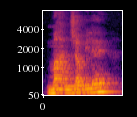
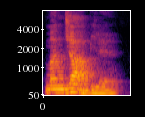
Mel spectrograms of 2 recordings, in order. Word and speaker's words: mangiabile: abile e otteniamo mangiabile fate molta attenzione all'accento perché l'accento deve essere sulla vocale che precede il suffisso quindi non è mangiabile ma mangiabile Cosa vuol dire mangiabile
